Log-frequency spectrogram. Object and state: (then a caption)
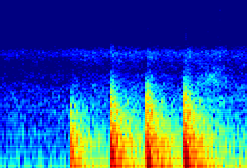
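Hollow uninsulated van rear door. Four knocks on the metal rear door panel of a delivery van give a hollow, low thud. The hollow sound shows that there is no insulation behind the panel.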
